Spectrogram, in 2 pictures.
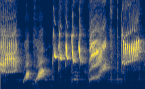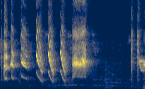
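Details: Asian pied starling pouring out rich, varied phrases: downslurred whistles, a cluster of steep descending sweeps and grating buzzy notes, tapering off near the end.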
